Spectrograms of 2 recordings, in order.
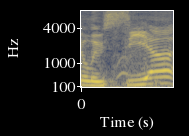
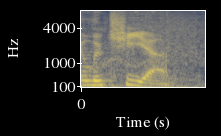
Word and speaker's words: Lucia: I thought that people were saying that it can be pronounced either way, depending on just who the person is. It wouldn't be confusing if they didn't use both pronunciations in this game when referring to her. Because they genuinely do that. Some characters say Lucia and some say Lucia.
